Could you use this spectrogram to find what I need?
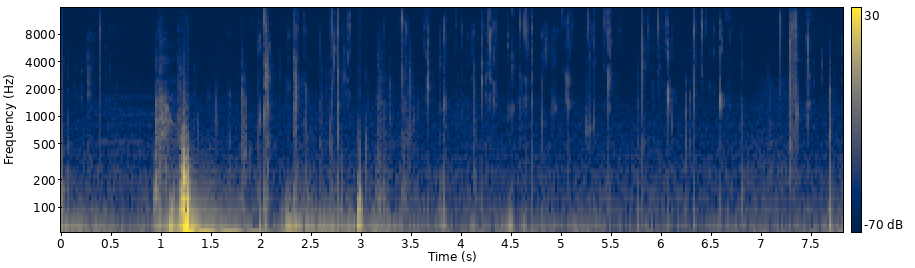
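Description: Someone bites into and chews home-cooked food, starting with a loud crunchy bite followed by a few softer chewing crunches that taper into faint scattered mouth clicks.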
